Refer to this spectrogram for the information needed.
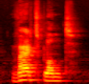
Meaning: a host plant
- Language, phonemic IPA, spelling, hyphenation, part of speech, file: Dutch, /ˈʋaːrt.plɑnt/, waardplant, waard‧plant, noun, Nl-waardplant.ogg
